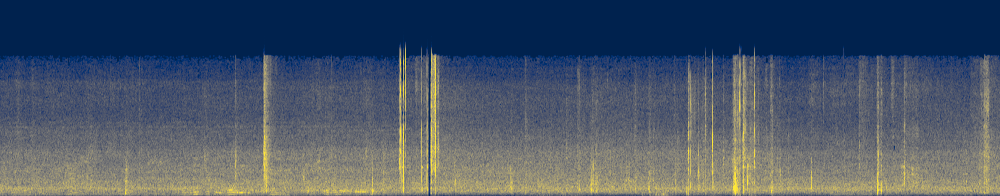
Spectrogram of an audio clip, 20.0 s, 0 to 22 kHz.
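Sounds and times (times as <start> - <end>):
outdoor hiss: 0.0 - 20.0.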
